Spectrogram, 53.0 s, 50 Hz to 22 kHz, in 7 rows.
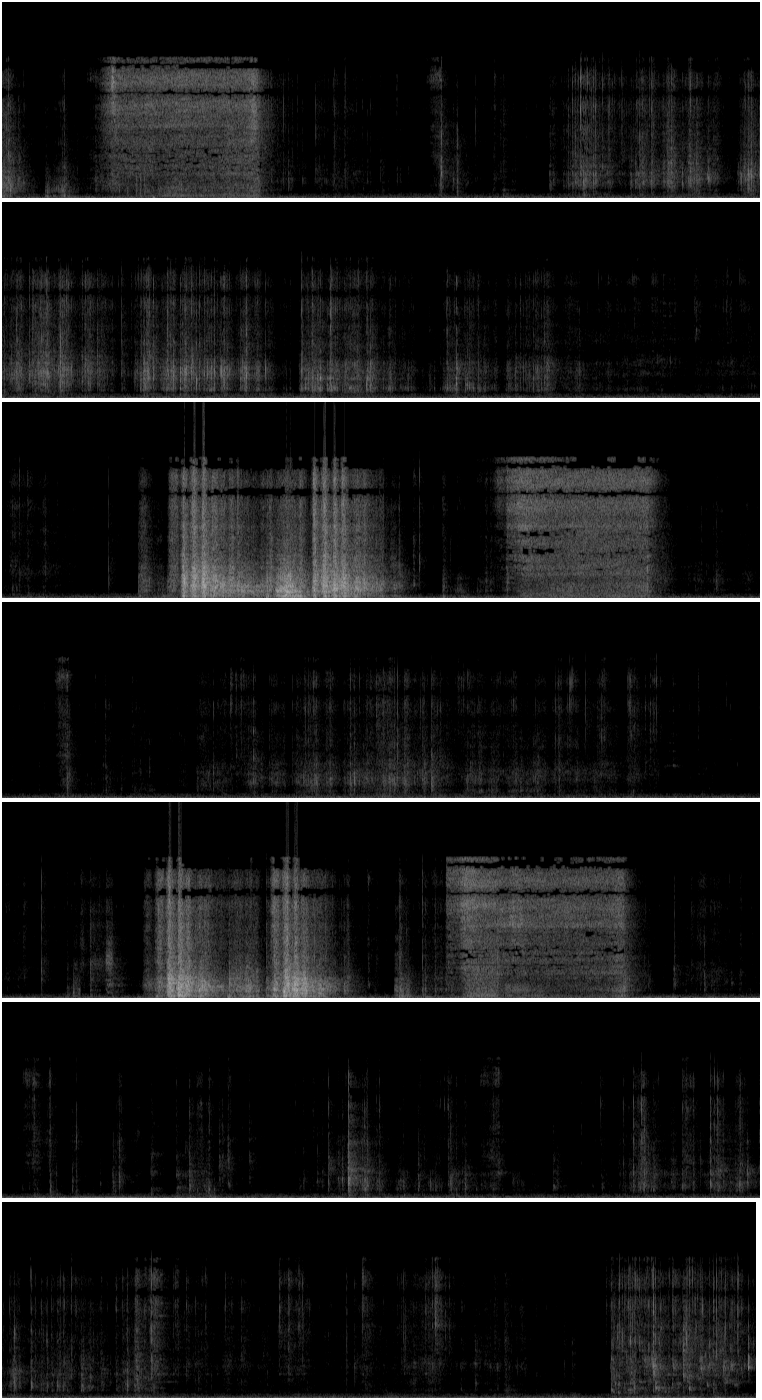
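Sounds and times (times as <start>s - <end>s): air hissing from balloon: 1.0s - 2.8s, 20.1s - 21.9s, 34.7s - 36.8s.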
